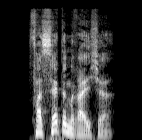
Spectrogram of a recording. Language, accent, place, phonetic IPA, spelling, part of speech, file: German, Germany, Berlin, [faˈsɛtn̩ˌʁaɪ̯çə], facettenreiche, adjective, De-facettenreiche.ogg
- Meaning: inflection of facettenreich: 1. strong/mixed nominative/accusative feminine singular 2. strong nominative/accusative plural 3. weak nominative all-gender singular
